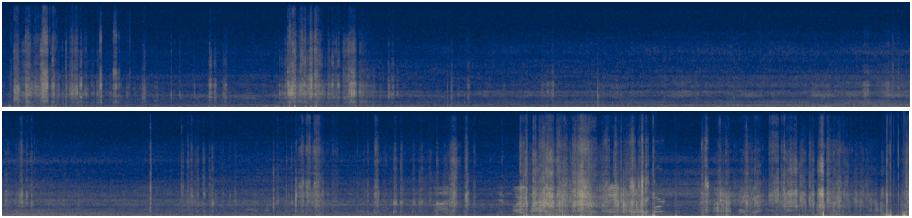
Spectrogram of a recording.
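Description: Muffled rustling and knocking from a GoPro lodged inside a pumpkin, with faint distant voices. Short bursts come near the start and around five seconds in. Over the last six seconds the noise grows loud and jumbled as the pumpkin is handled and picked up.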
